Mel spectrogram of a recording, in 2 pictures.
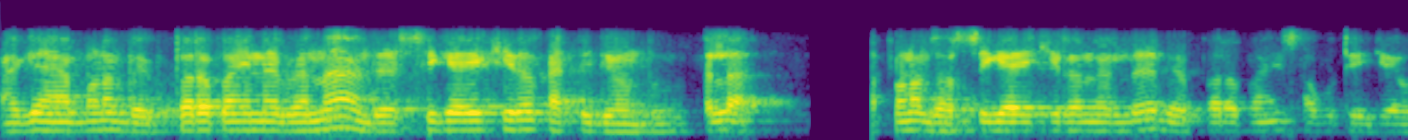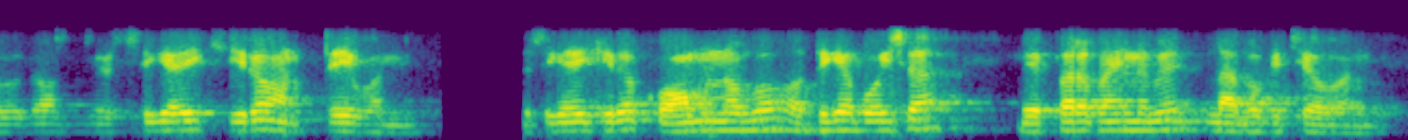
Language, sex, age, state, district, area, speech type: Odia, male, 30-45, Odisha, Khordha, rural, conversation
